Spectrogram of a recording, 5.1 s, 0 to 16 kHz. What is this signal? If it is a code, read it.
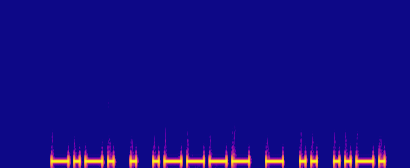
Morse code, heard as a keyed tone, about 17 wpm, 700 Hz. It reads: CE1TIF
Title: DXCC-100 Call Signs - 6 Characters - Repeated 2x - 17wpm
